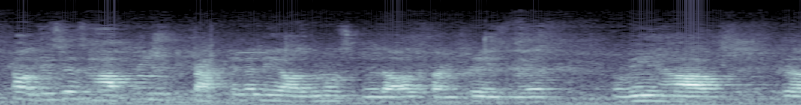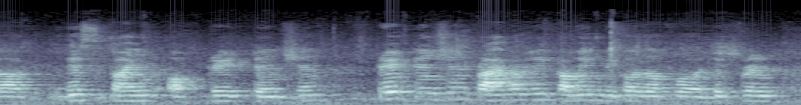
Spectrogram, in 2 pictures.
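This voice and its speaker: An older man giving a slow, halting keynote lecture at a conference lectern, with many pauses and fillers. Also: a little high, distant mic. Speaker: keynote speaker. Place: large auditorium at a lectern. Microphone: podium microphone, room sound. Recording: echoey hall, voice from afar, faint noise.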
